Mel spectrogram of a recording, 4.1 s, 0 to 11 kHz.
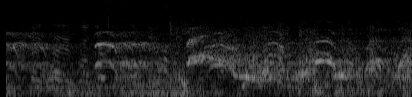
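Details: Chimpanzees getting rowdy in their enclosure at Twycross Zoo, 2018–2019, the group fired up and noisy: rising, wavering harmonic screams and hoots swell over a steady babble of visitors' voices.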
